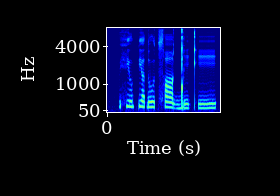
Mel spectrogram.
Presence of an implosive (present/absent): present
